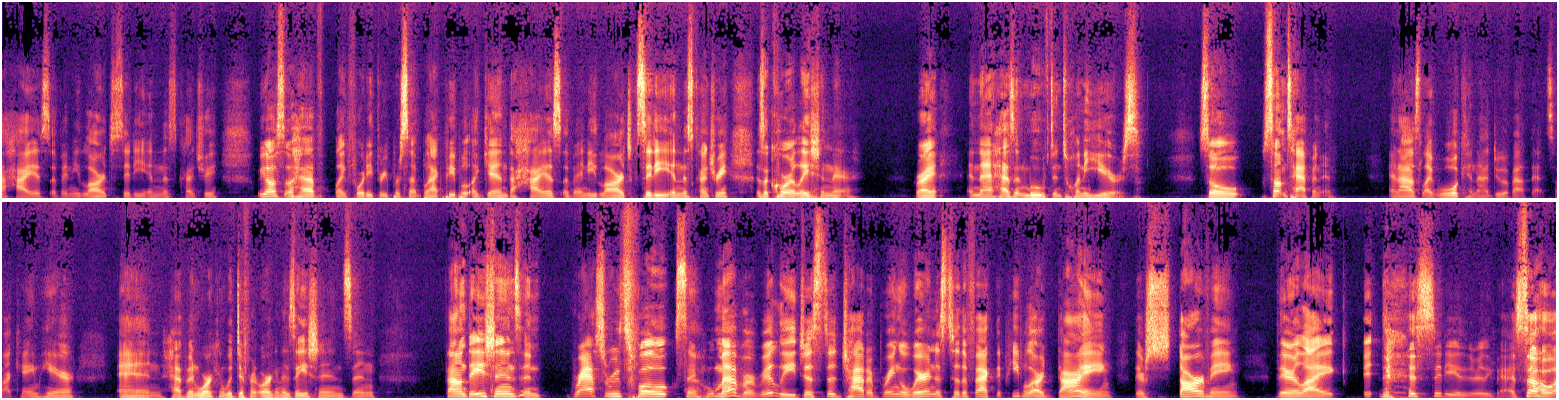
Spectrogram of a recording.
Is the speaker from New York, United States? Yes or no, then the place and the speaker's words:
yes; Bronx, New York, United States; I'm originally from the Bronx, so I'm cursing a lot.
